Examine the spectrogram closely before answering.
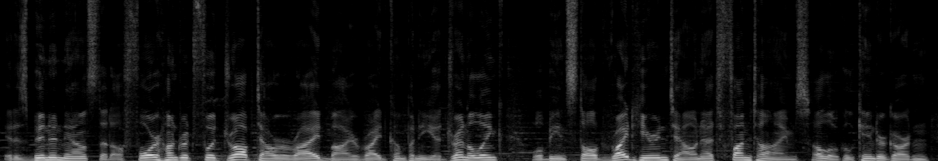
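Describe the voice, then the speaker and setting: A man's voice: medium pitch, a little mellow, natural voice. A man playing an upbeat amusement news show host, reading scripted comedy news with showy announcer polish and a straight face.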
